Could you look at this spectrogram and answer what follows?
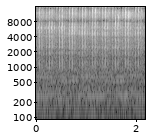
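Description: Rapid, even train of sharp ticking pulses over a steady machine buzz from a shockwave therapy device firing.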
